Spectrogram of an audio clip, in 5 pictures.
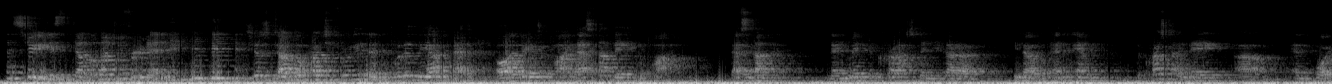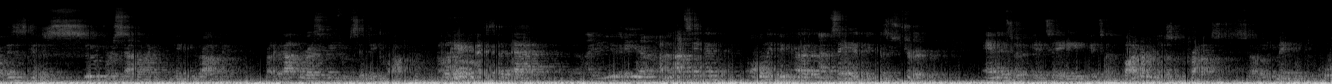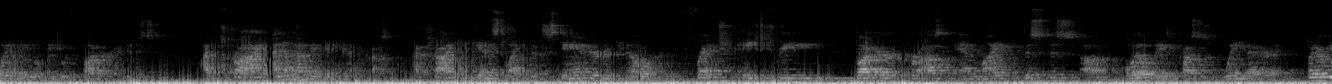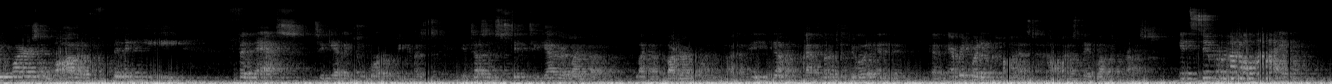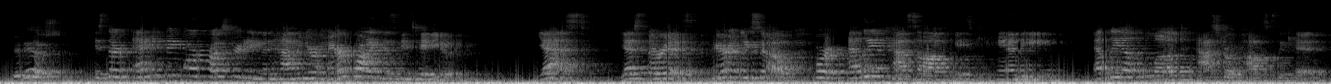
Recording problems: off-mic speech; far
room echo; noticeable; dies away in 0.9 s
distortion; slight; 17% of the sound clipped
low rumble; loud; throughout; 8 dB below the speech

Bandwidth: 15 kHz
